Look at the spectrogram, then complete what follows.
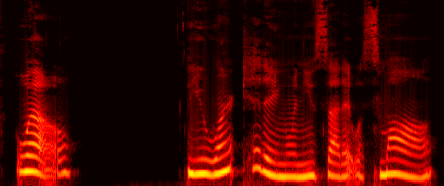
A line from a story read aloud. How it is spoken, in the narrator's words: a familiar voice chuckles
